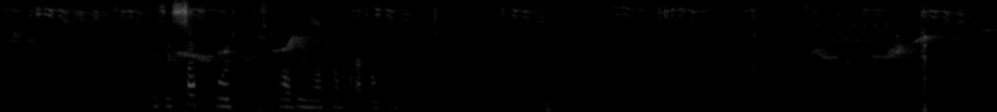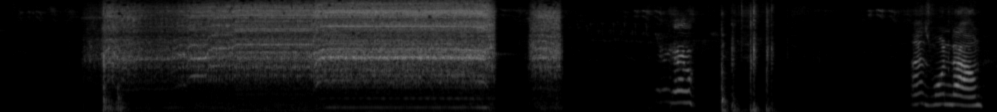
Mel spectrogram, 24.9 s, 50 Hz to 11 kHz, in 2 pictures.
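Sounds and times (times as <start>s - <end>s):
faint birdsong: 0.0s - 24.9s
cordless drill driving screw: 13.5s - 19.5s.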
